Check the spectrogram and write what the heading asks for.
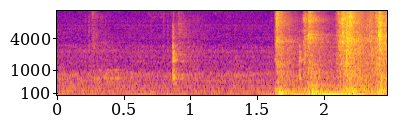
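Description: Robotic kinetic marimba's mechanism giving two isolated clicks, then a rapid clatter of strikes starting about one and a half seconds in as the instrument begins to play.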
